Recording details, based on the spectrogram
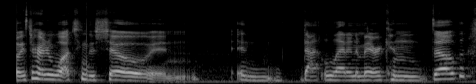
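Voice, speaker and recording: Speaking at a fairly slow pace, a woman with a Spanish accent shows ordinary pitch variation. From Argentina. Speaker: musical theatre actor. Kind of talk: casual chat.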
